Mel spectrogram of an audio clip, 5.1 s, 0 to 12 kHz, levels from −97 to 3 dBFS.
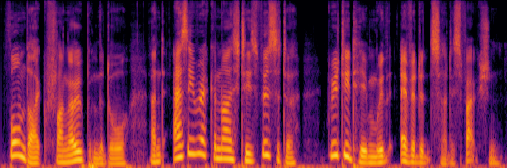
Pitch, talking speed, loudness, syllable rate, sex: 160 Hz, 190 wpm, -18 LUFS, 6.8 syllables/s, male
